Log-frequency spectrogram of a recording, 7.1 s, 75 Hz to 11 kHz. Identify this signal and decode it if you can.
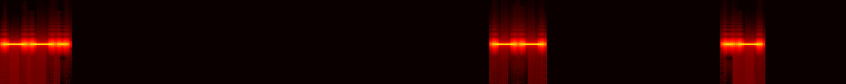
Morse code, heard as a keyed tone, about 21 wpm, spaced as for 5 wpm, 800 Hz. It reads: G MA
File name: Special INGs-mp3s / Special INGs-mp3s / VerySlowToFaster Ing @20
